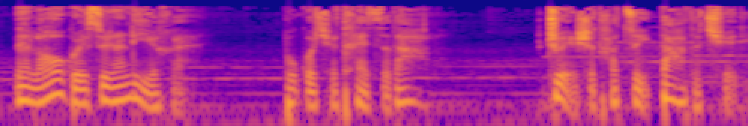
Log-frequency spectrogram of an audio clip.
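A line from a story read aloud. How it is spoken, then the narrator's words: Calm, flat. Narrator (Chinese): 江旭淡淡的补充一句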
